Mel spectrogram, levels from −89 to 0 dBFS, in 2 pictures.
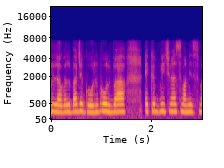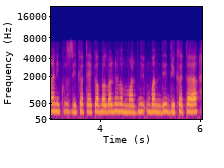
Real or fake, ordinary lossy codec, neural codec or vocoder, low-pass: fake; none; codec, 16 kHz in and 24 kHz out, 0.6 kbps, FocalCodec, streaming, 4096 codes; 7.2 kHz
